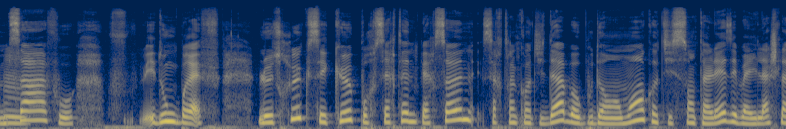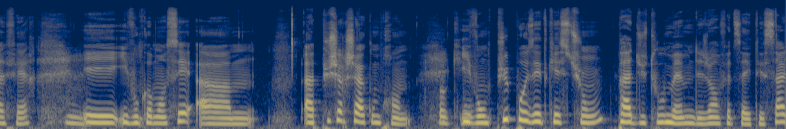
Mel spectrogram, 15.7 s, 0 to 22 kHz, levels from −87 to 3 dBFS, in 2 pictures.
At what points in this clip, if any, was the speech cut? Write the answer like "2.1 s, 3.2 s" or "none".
14.0 s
